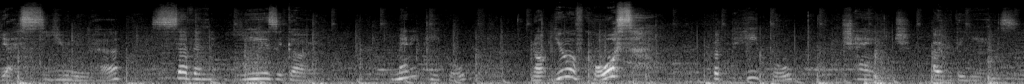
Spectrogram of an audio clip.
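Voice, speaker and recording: Woman playing a slow, sarcastic, scolding female companion. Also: a little high, expressive, music in the background, rough recording. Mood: sceptical. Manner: sarcastic, pointed. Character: sceptical, scolding woman, blunt travelling companion. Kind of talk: audio drama acting.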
